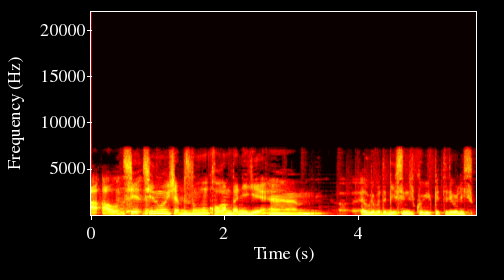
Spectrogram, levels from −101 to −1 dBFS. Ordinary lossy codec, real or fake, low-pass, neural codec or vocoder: none; real; 7.2 kHz; none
